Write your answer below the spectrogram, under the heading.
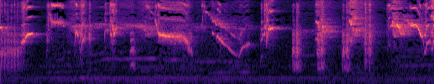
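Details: Harsh, scratchy squawks and a few bent whistles come in quick succession from a young Javan myna that chatters all day, with short pauses between the burst groups.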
